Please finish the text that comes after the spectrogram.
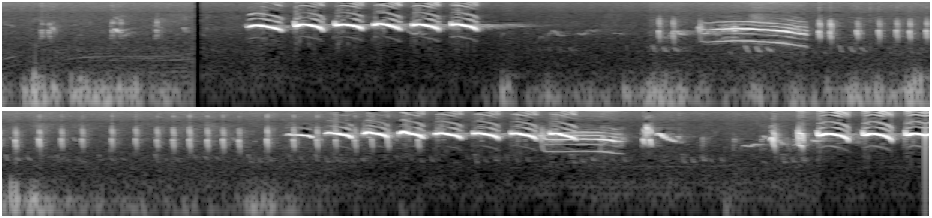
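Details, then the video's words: Chinese hwamei singing, played as a lure to draw in a flock. Rapid runs of ringing, looping whistled notes alternate with long falling whistles and a dense chattering stretch, with low rumbling noise underneath between phrases. "Tiếng chim họa mi mắt vàng mồi gọi đàn"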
